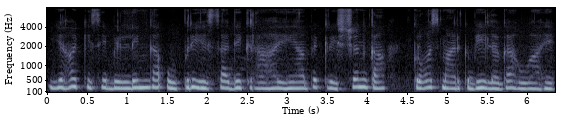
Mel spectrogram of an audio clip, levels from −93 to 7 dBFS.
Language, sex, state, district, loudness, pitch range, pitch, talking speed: Hindi, female, Bihar, East Champaran, -29 LUFS, 210-240 Hz, 225 Hz, 180 wpm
